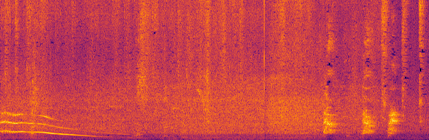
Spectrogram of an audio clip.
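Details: Male pocket American Bully from a Romanian kennel, son of Fanel and Cocutza, gives a long drawn whine that slides steadily downward over about two seconds, then falls quiet apart from a few soft scuffing thumps and low background hiss.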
